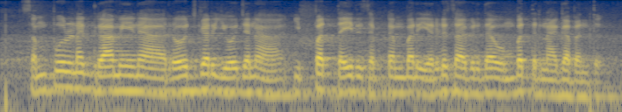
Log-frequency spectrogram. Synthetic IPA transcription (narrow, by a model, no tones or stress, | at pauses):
sɐmpuːɾɳɐɡɾaːmiːɳɐɾoːd͡ʒɡɐɾjɔːd͡ʒɐnɐipːɐt̪ːɐjd̪usep̚ʈembɐɾɛɾɐɽusaːʋiɾɐd̪ɐombɐt̪ːɐɾɐnaːɡɐbɐnt̪u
